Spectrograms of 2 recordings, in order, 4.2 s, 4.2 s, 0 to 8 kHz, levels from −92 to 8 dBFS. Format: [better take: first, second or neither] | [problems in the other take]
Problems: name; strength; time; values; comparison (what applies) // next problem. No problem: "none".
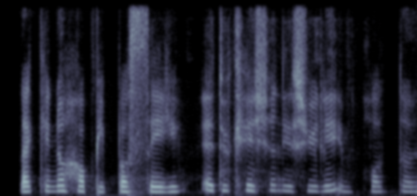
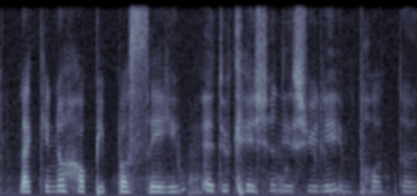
second | noise reduction (neural mask model DeepFilterNet 3)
